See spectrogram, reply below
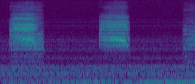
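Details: Wild barn owl mother feeding chicks inside a nest box; rasping, noisy hiss-screeches of about half a second, three in a row spaced over a second apart, with constant low background hum.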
